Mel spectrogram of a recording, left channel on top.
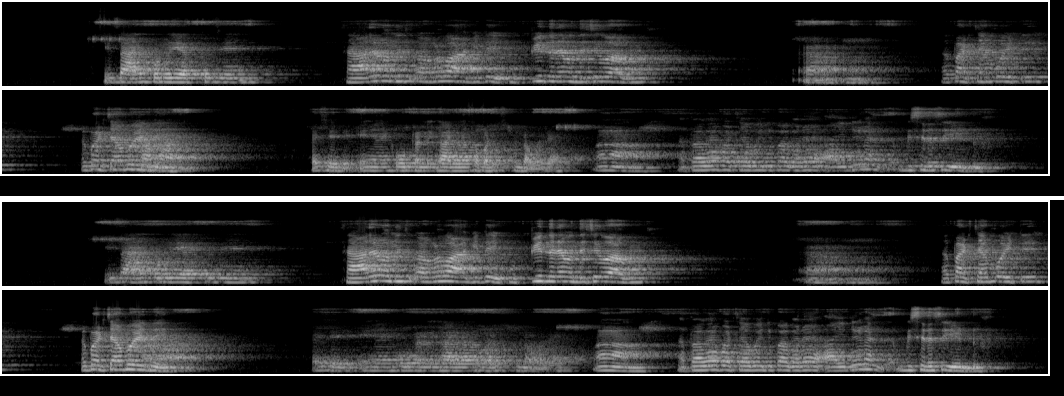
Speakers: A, on the left; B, on the right.
A: ഈ സാധനക്കൊട്ന്ന എറക്ക ഇജ്ജ്
B: സാധന ഒന്നിച്ച് ഞമ്മള് വാങ്ങ്യാതേ കുപ്പിങ്ങനെ ഒന്നിച്ച് വാങ്ങും
A: ആഹ് ആ ആഹ്
B: പഠിച്ചാൻ പോയിട്ട് അത് പഠിച്ചാൻ പോയതേ
A: ആ ആ അത് ശെരി എങ്ങനെ കൂട്ടണ്ടേ കാര്യങ്ങളൊക്കെ പഠിച്ചിട്ടുണ്ടാവുല്ലേ
B: ആഹ് അപ്പൊ അങ്ങനെ പഠിച്ചാ പോയിട്ട് ഇപ്പ അങ്ങനെ അയിന്റെഒരു ബിസിനസ്സ് ചെയ്യ്ണ്ട്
